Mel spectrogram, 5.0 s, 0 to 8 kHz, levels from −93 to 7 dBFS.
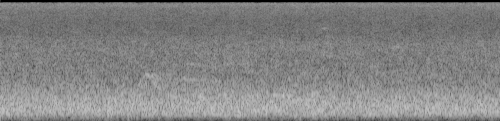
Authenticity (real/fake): fake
